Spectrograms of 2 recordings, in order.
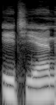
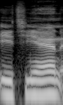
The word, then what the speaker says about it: Etienne: By the way, also like Travis Etienne, even though he himself says it's Etienne, if you actually go by the pronunciation of that last name, it's actually Etienne. So there you go. He's actually even pronouncing it wrong.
